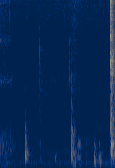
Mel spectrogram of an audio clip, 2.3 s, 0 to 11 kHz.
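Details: Power Walker Basic STL 1000 (600 W) home UPS, mains switched off at the socket: a few sharp, isolated clicks in a quiet room, then a louder clatter as the relay transfers to battery.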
